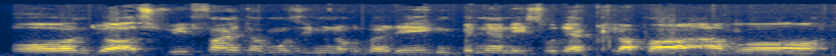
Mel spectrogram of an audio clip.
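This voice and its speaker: A man's voice: medium pitch, steady tone, fairly quick, a little hiss or hum. A man calling in live to a radio show over a computer with no headset, chatting casually and joking, often trailing off with fillers. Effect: voice coming in over a call through a computer without headset. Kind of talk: casual chat.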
